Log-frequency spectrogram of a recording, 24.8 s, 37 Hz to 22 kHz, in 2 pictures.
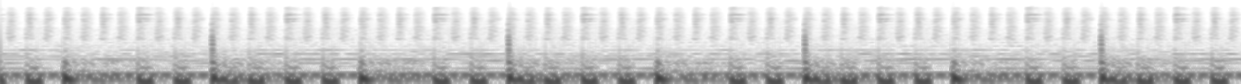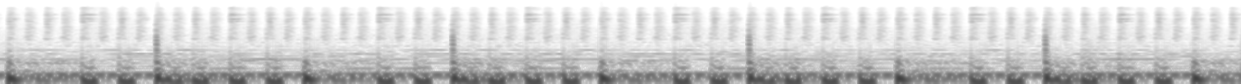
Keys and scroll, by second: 5.0-7.3 typing, 20.9-22.8 typing, 21.0 Right, 21.3 Right, 21.5 Right, 21.8 Right, 22.2 Right, 22.6 Right.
